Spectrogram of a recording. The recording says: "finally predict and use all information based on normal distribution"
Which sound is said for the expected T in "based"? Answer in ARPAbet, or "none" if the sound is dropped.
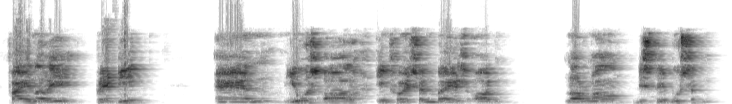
none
